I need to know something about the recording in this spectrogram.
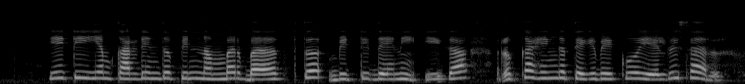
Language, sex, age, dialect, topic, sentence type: Kannada, female, 41-45, Dharwad Kannada, banking, question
